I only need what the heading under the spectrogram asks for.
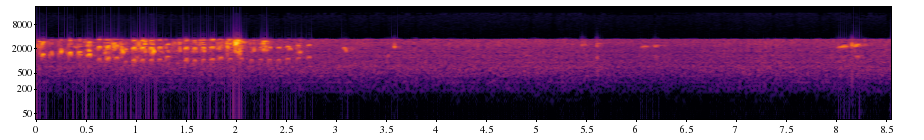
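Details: Several barn owls cleaking at their nest cavity on Audubon Starr Ranch, California, as an intruder appears: a dense, fast chatter of short grating notes for under three seconds, then scattered single calls amid quiet background hiss.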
